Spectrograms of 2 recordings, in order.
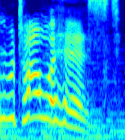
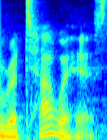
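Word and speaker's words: Rtawahist: Layla's here too representing retalihist Layla oh ratawahist that's how you say it representing haravatot bars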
